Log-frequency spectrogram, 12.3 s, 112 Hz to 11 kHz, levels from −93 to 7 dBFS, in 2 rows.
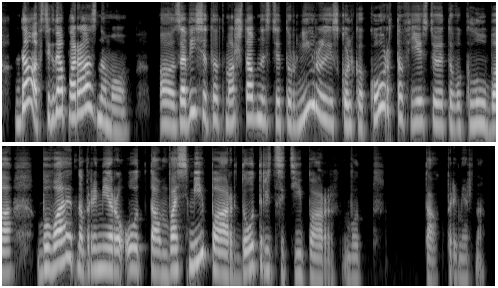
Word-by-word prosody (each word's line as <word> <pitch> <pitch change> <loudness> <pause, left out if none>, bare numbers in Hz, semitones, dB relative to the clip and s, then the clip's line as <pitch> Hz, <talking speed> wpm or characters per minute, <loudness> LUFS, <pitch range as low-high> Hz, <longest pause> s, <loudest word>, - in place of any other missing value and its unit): Да, 395 +3 +7
всегда 255 +6 +3
по-разному, 250 - +3 0.4
э, 200 -1 +1
зависит 255 +6 +3
от 230 -2 -4
масштабности 225 0 0
турнира 240 - -1
и 220 - -3
сколько 195 -2 -3
кортов 250 - -1
есть 215 +1 -5
у - - +1
этого 195 -2 -5
клуба. 185 -3 -2 0.3
Бывает, 225 - +2
например, 195 0 -2
от 195 0 -5
там 175 -4 -2
8 200 - +1
пар 170 - 0
до 175 +8 -2
30 175 -6 -8
пар, 145 -2 -8
вот 145 0 -17 0.8
так - - -10
примерно. 140 -4 -17
200 Hz, 130 wpm, -22 LUFS, 180-240 Hz, 0.8 s, Да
